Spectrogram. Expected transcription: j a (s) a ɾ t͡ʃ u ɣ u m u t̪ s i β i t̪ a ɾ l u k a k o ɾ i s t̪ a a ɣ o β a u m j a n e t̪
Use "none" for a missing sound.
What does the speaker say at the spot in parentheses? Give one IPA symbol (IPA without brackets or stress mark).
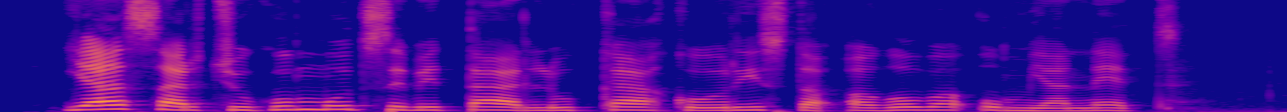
s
